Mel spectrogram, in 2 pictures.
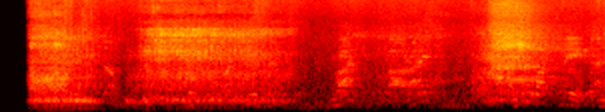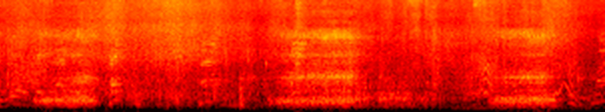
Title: BIG SNORE FROM THE SHORE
